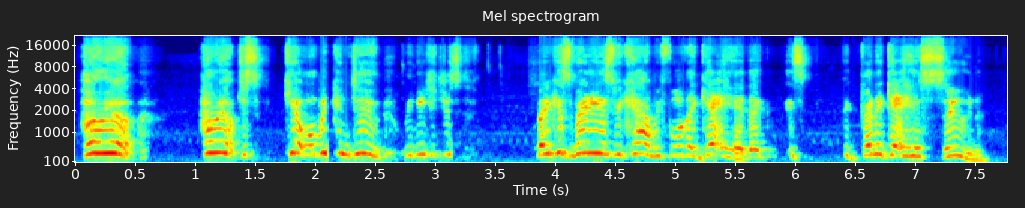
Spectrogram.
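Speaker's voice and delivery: high, loud, fast panicked urging; frantic merchant. Acted. Merchant urging the rat folk to hurry, high and frantic. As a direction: rush them, voice pitched high in panic. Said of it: "and is like".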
